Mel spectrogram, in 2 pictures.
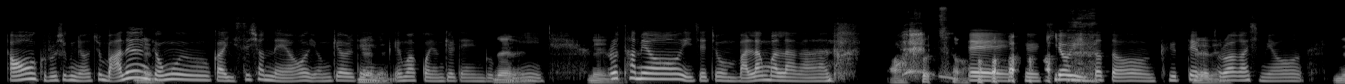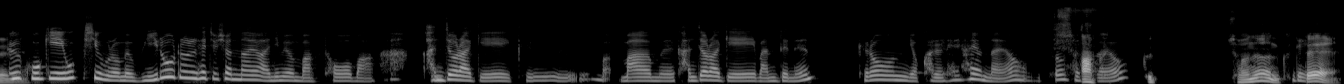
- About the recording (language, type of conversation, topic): Korean, podcast, 음악을 처음으로 감정적으로 받아들였던 기억이 있나요?
- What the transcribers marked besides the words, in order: laugh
